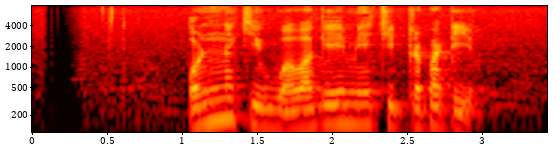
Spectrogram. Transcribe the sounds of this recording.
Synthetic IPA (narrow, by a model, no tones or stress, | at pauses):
onːəkiuʋɐʋɐɡeːmeːt͡ʃit̪rəpaʈijə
